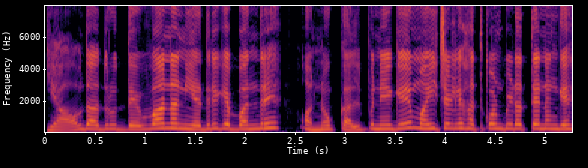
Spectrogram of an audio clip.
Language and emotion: Kannada, fearful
